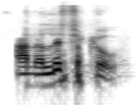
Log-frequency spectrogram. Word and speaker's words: analytical: adjective form would be analytical and so the stress actually switches to the third syllable in this case so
